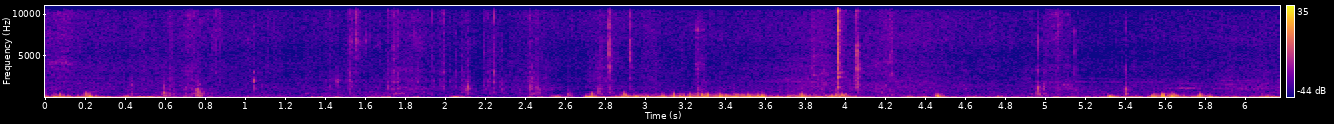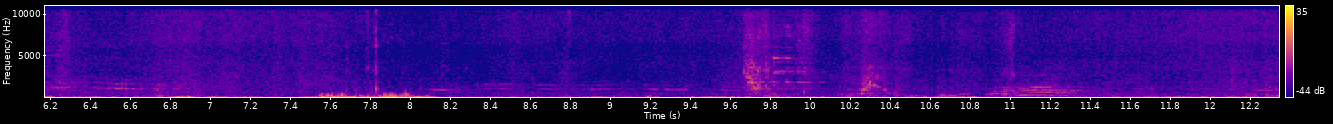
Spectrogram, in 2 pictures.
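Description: Pieces of bark and twigs being put by hand into a clear plastic tub: irregular bumps and light knocks against the plastic, with handling rustle close to the microphone.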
